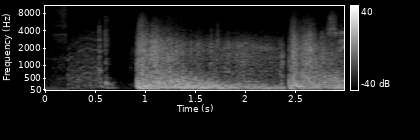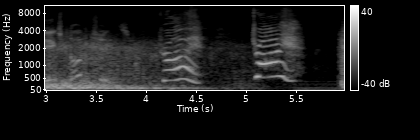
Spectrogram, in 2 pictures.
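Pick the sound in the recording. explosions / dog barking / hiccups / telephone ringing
explosions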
